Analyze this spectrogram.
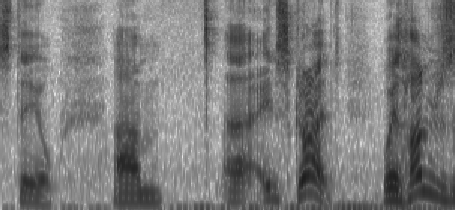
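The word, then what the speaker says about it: stele: with hundreds of Steel stale I've always called it stale I think it's pronounced steel um uh inscribed with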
